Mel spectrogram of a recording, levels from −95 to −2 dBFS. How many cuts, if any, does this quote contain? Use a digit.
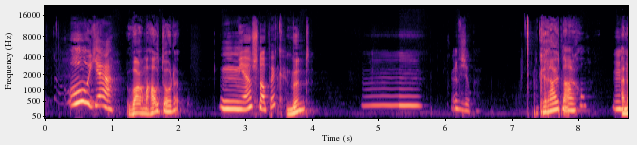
0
